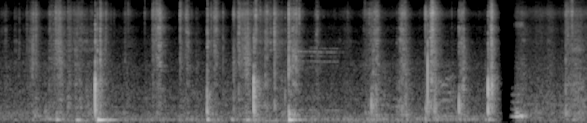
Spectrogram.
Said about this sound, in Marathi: मिक्स करून झाल्यानंतर आपण हे पीठ चांगलं मळून घेऊया.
